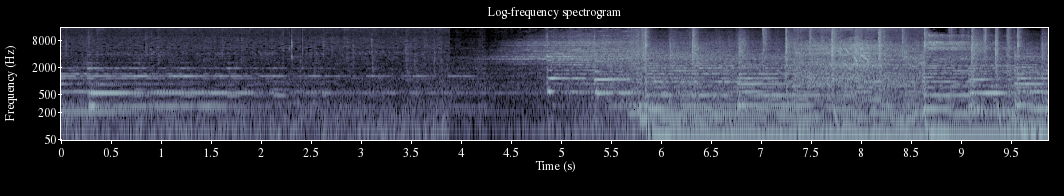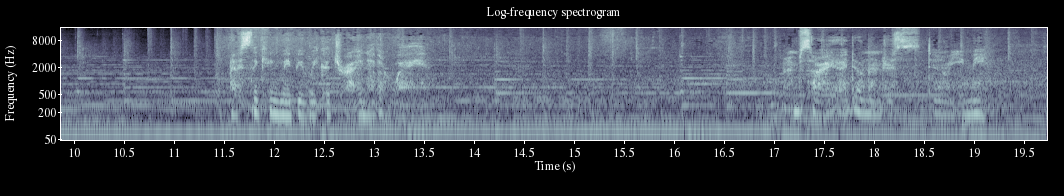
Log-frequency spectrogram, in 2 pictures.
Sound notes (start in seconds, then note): 11.7 voiceover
